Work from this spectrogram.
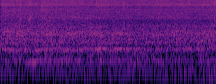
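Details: Wild bees crowding a feeding site, third day of feeding, give a constant, thick buzzing hum that stays level and unbroken for the whole stretch.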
